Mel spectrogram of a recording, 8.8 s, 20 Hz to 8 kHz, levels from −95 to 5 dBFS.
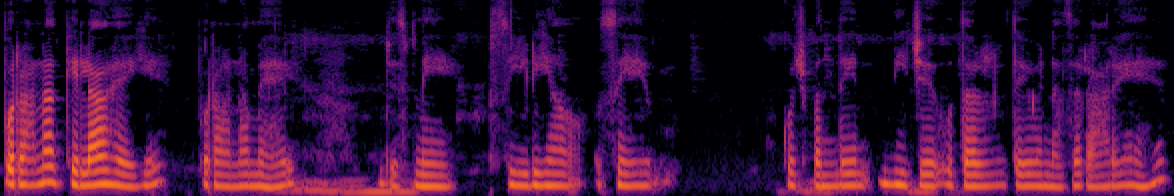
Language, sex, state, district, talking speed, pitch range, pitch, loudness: Hindi, female, Uttar Pradesh, Jalaun, 130 wpm, 175-195 Hz, 185 Hz, -33 LUFS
